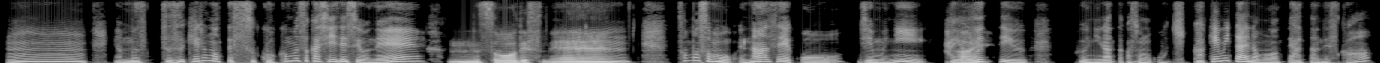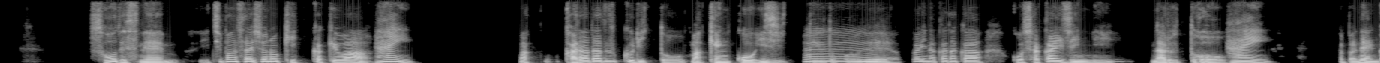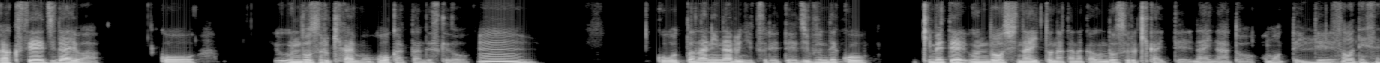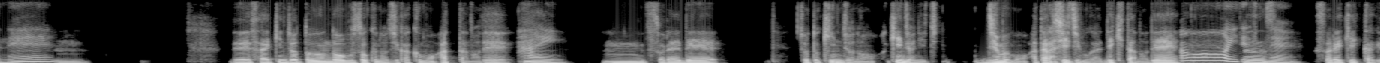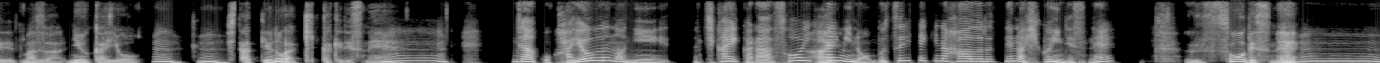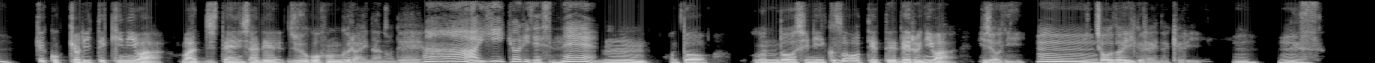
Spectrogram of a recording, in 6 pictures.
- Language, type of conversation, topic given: Japanese, advice, モチベーションを取り戻して、また続けるにはどうすればいいですか？
- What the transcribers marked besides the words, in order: other noise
